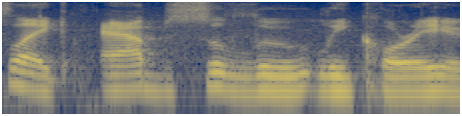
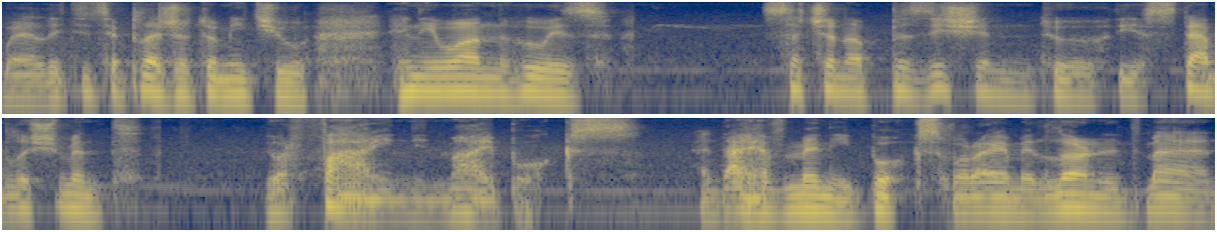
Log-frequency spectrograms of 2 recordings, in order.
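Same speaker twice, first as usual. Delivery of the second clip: mock pirate character voice; 4 semitones lower than usual. Voicing a pirate NPC who greets the party: pirate NPC voice. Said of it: "But it's a pirate bit".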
